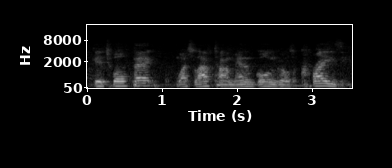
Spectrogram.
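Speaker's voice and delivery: low, quiet, dead serious advice; lightly voiced serious buddy, low and soft. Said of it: "he was dead serious".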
